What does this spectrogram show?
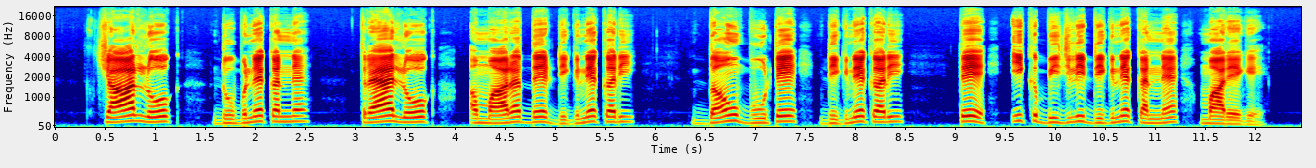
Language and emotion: Dogri, neutral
